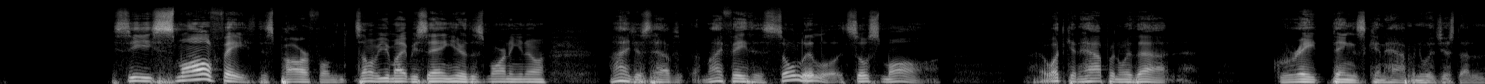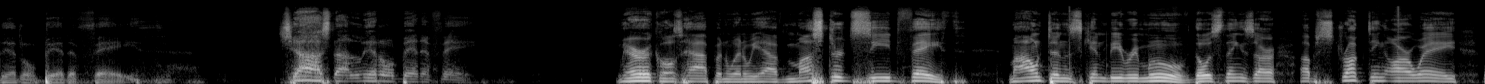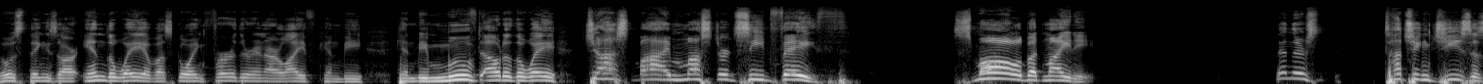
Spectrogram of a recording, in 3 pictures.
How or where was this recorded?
large echoing room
